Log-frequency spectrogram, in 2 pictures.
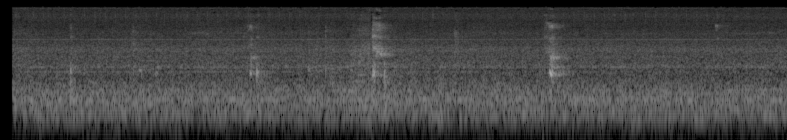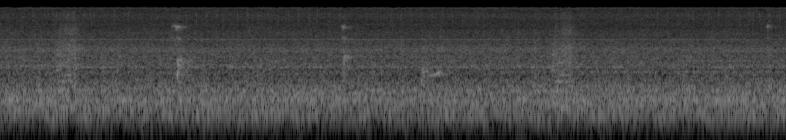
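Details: One-day-old baby hiccuping: faint, brief, regularly spaced hiccups about one every second or two over steady room noise; ordinary hiccups.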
